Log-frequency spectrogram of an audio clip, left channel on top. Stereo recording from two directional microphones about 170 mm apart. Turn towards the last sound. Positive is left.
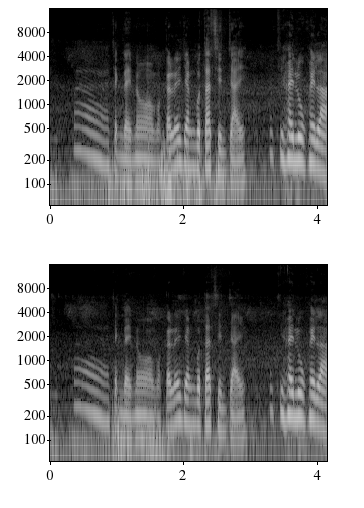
turn(degrees=10)  # may be behind; listen again after turning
